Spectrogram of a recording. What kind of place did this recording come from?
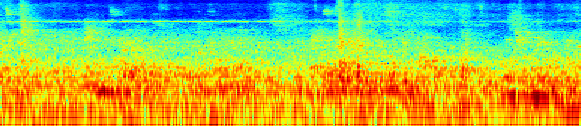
subway station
